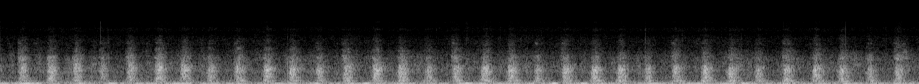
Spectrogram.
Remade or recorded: recorded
